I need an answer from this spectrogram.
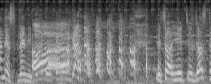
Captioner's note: laughter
